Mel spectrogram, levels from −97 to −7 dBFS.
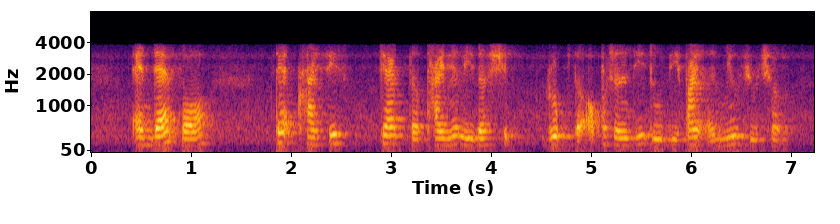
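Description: Throughout the speech, the GSM full-rate codec adds a buzzy, gravelly roughness. The voice is rebuilt from a vocal-tract model driven by sparse, regular pulses, which fits a 13 kbps coder. Plain band-limiting to 300 Hz–3.7 kHz only muffles. This grain sits inside the band.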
